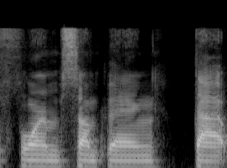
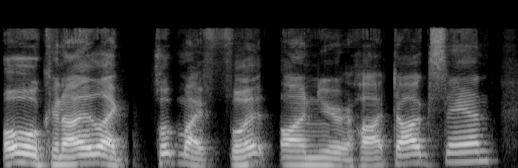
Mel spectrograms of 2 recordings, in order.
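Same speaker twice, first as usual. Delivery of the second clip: put-on play-acted loose, drunk party-guy voice, pitched high; 6 semitones higher, 4 dB louder than usual. Retelling what a drunk guy asked a hot dog seller: imitating a drunk guy. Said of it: "this drunk guy comes out of the club".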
